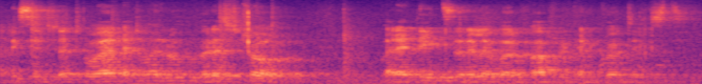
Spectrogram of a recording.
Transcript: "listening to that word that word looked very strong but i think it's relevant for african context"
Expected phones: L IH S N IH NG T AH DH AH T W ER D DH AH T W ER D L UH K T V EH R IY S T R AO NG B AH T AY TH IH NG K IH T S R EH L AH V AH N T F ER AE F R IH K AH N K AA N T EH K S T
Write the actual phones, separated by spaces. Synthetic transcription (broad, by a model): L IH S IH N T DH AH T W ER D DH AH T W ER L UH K V EH R IY S T R AO NG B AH T AY TH IH NG K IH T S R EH L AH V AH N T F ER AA F R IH K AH N K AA N T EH K S T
